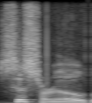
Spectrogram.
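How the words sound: It uses the English pronunciation. "to the English speaker"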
